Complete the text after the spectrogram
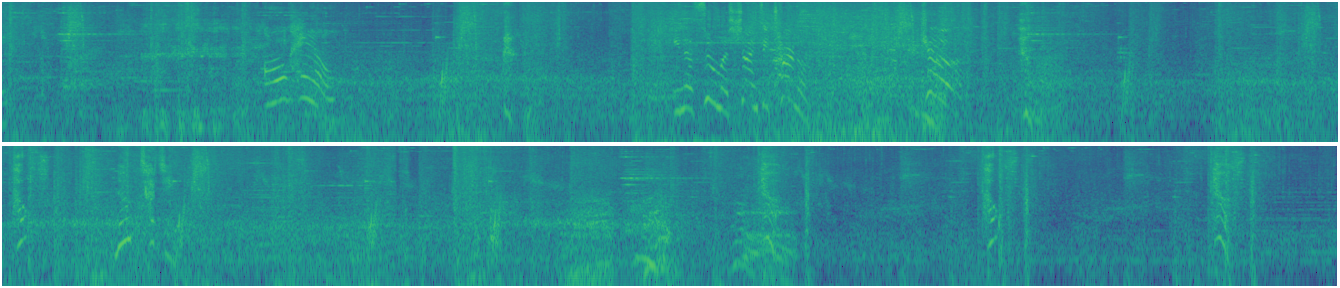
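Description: Magic blasts and ice attacks crash and shatter in quick bursts.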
